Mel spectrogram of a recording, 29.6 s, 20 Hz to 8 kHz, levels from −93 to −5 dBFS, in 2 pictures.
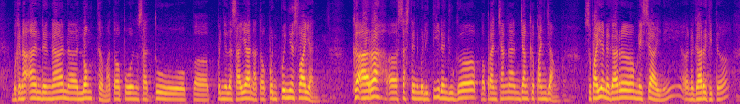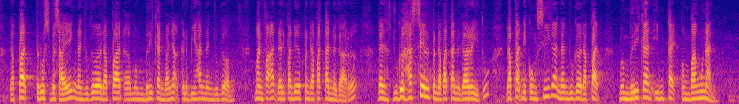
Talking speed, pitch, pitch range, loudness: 115 wpm, 175 Hz, 165-190 Hz, -19 LUFS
